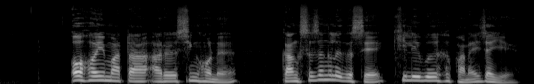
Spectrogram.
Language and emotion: Bodo, neutral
